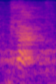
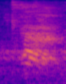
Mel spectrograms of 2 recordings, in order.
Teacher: the word cat will be a little bit shorter than the word cad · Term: vowel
